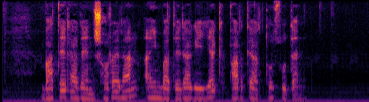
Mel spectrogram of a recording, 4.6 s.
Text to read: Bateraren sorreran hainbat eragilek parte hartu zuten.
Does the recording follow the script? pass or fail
pass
